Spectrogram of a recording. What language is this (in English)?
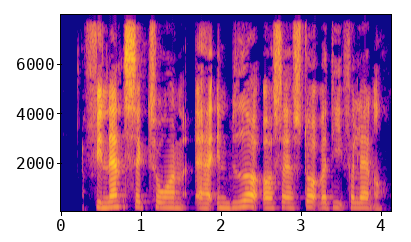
Danish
